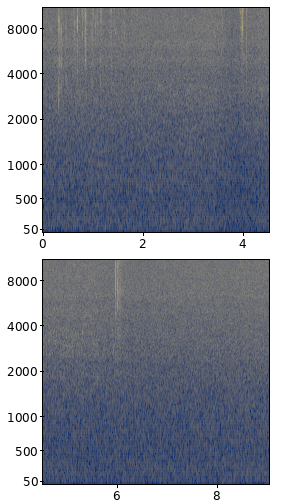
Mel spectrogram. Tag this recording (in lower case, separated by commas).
woodpecker pecking tree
